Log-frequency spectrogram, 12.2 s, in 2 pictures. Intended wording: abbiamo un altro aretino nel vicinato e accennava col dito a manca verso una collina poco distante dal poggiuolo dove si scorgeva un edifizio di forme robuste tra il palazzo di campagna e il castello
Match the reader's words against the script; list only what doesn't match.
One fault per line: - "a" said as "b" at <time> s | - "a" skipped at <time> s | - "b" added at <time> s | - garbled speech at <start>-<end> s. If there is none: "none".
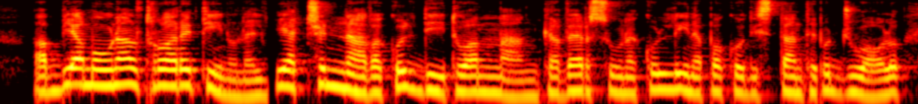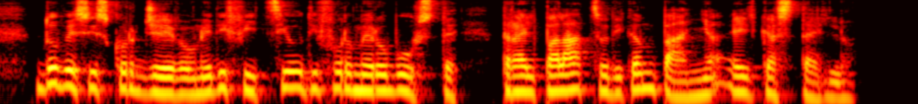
- "vicinato" skipped at 1.8 s
- "dal" skipped at 5.4 s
